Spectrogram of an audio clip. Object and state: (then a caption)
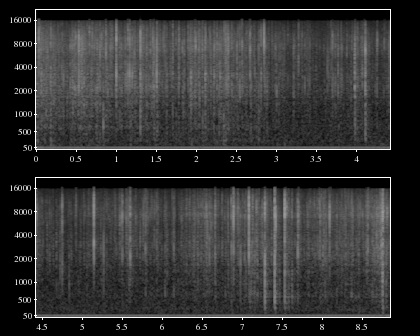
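Plastic bubble wrap crinkled. A clear plastic bubble wrap piece, held above the table, is pressed and crinkled with the fingertips and nails of both hands. A steady, dense, bright crinkle and scratch is heard, with many sharp, quick-decaying crackles and almost no low end.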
